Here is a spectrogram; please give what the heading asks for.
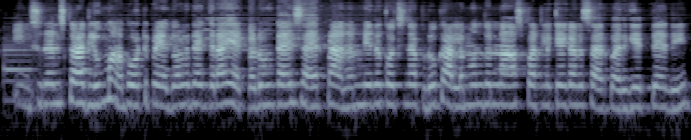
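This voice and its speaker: A man's voice: high-pitched, little pitch movement, fast, dull audio, close to an everyday voice. A man playing Shekhar, a desperate devoted village husband. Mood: pleading. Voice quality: pleading, emotional.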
